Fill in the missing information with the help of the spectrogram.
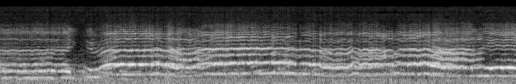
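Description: Ahwach, the Amazigh group song of southern Morocco: voices holding long, wavering sung notes. The singing grows louder about a second in.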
